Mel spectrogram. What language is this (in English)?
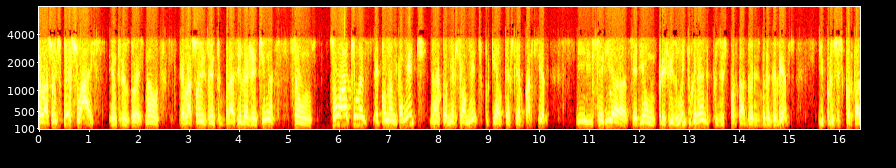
Portuguese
